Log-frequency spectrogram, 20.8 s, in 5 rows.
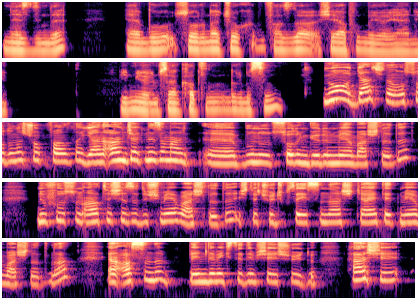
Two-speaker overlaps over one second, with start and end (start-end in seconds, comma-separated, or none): none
